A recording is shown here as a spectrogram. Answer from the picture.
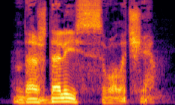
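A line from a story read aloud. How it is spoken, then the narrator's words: Angry growl. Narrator (Russian): рыкнул Петр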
